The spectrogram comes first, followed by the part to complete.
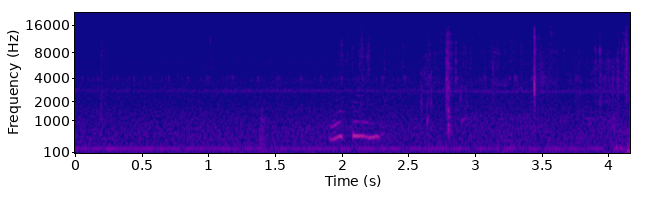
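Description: Mostly quiet, with a steady faint low hum. A brief faint voice-like sound comes about halfway through, and a few light clicks and taps of gear being handled in the canoe follow near the end.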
